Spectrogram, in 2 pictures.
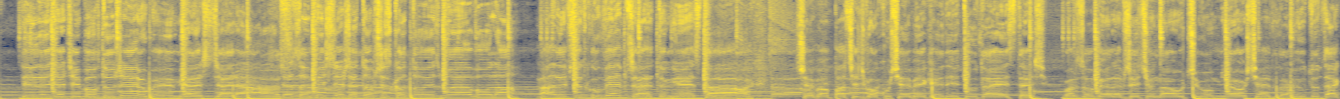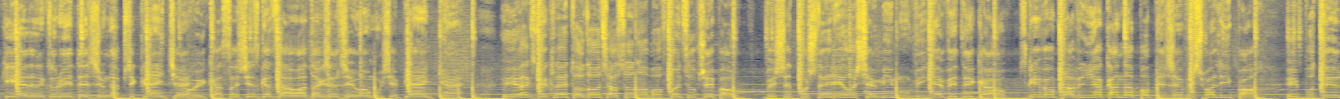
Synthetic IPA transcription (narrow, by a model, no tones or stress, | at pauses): t̪ɘlɛʐɛt͡ʂɘpɔft̪uʐɘwbɘmjɛʂt͡ʂɛɾast͡ʃasɛmːɘɕlɛʐɛt̪ɔfʂɘst̪kɔt̪ɔjɛst̪mɔjavɔlaalɛfʂɨst̪kuvʲjɛmʐɛt̪ɔɲɛjɛst̪ːak | tʂɛbapatʂɘd͡ʑvɔkuwɕɛbʲjɛkʲɛd̪ɪt̪ut̪ajjɛst̪ɛɕbaɾd̪zɔvʲjɛlɛvʐɘt͡ɕunaut͡ʂɘwɔmɲɛɔɕɛd̪lɛbɘwt̪ut̪akʲijɛd̪ɛnkt̪uɾɘt̪ɛʐʐɘwnapʂɛkɾɛɲt͡ɕɛikasaɕɛzɡad̪zawat̪aɡʐɛʐɘwɔmuɕɛpʲjɛŋkɲɛijaɡzvɘklɛt̪ɔd̪ɔt͡ʂasunɔbɔfkɔɲʲt̪supʂɘpawvɘʂɛt̪̚pɔt͡ʂt̪ɛɾɘɔɕɛmimuvʲiɲɛvɘd̪ɘɡawzɡɾɘvawpɾavʲiljakanapapʲjɛʐɛvɘʂwalʲipaipɔt̪ɪ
